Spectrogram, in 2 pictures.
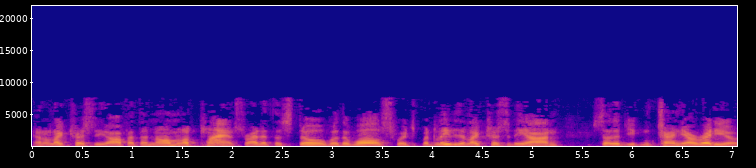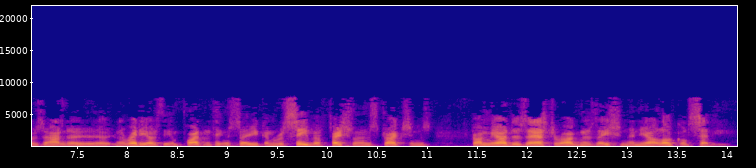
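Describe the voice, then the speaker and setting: An older American man speaks with a very gravelly, husky voice. He answers formally and deliberately, like an official being interviewed. The recording is dull vintage radio from the 1950s. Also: medium pitch. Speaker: retired admiral, quiz show contestant.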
